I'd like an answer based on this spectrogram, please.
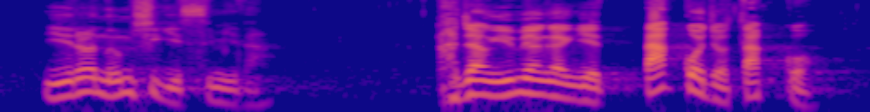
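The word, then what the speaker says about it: taco: 가장 유명한게 따고죠. 따고. 여기선 타코라고 그러는데 좀 발음을 강하게 하십니다. 한번 해 보실까요? 따고. 따고. 예. 따꼬라는 음식입니다.이 따꼬란 음식이 우리 가을에 잘 먹는 옥수수 가루를 잘게 부어서 전병을 만듭니다.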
